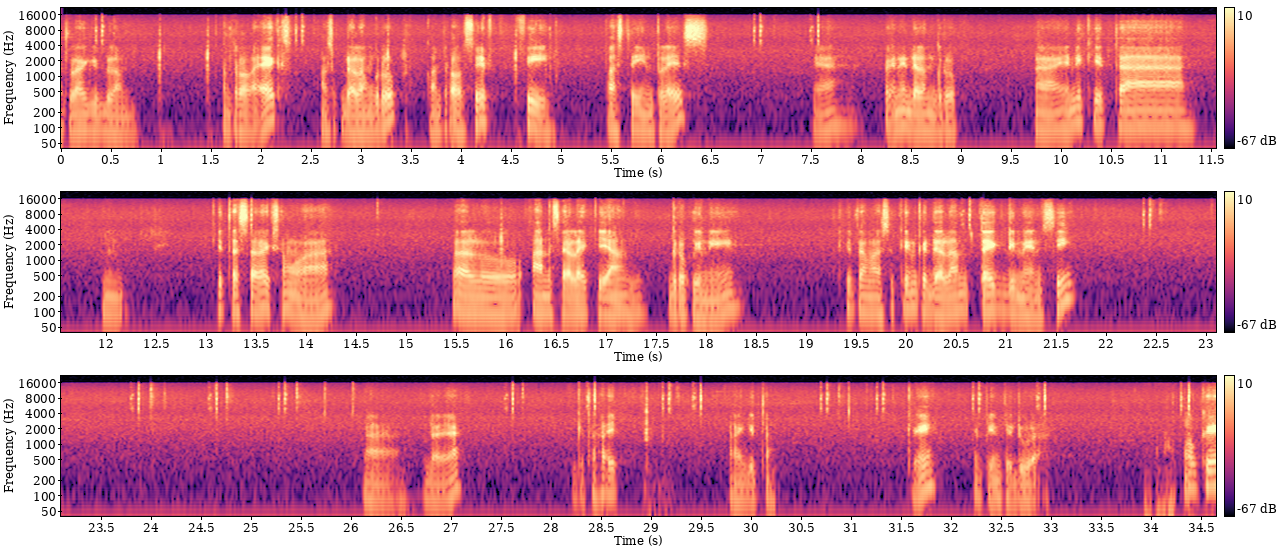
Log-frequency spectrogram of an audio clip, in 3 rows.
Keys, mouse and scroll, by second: 0.2 shift+click, 1.3 ctrl+x, 2.0 click, 2.2 click, 4.4 ctrl+shift+v, 6.8 click, 7.4 click, 13.2-14.5 drag, 16.9 ctrl+shift+click, 20.4 ctrl+shift+click, 22.2 ctrl+shift+click, 23.7 ctrl+shift+click, 24.4 ctrl+shift+click, 25.1 ctrl+shift+click, 27.4 ctrl+shift+click, 28.2 ctrl+shift+middle click, 28.8 space, 29.0 click, 29.3 middle click, 30.6 click, 31.1 click, 32.1 click, 32.7-33.6 middle drag, 33.8 scroll up 1, 34.1-34.6 shift+middle drag.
